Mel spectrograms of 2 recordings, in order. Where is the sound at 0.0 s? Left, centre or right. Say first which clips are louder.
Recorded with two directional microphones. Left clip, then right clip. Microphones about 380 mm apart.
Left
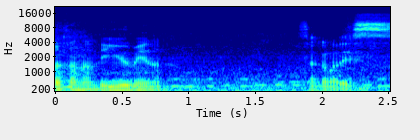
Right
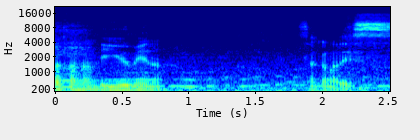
Left 2 dB; centre.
